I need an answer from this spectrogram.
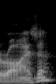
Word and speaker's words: Rizer: you get to the riser which has you know several meanings but one of them is when you use fertilizer you know your wheat your barley rises it grows but also rhymes with fertilizer so we had that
